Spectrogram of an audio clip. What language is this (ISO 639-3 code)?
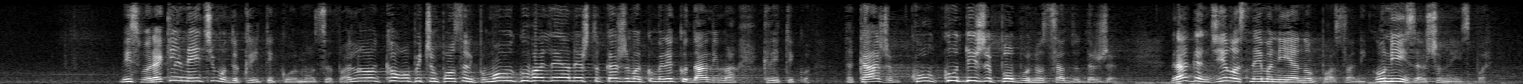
srp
